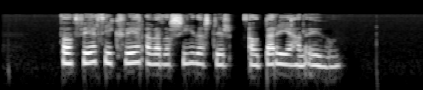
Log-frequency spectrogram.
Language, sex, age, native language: Icelandic, female, 18-19, Icelandic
